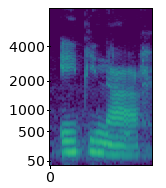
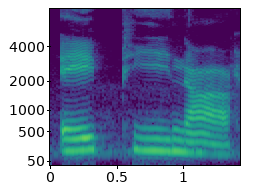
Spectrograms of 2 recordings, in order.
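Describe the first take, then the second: First: Said in the usual way. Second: "Épinard" slowly stretched as ay, pee, nar; slow teaching demo of "Épinard"; syllable by syllable. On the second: Shown as a demonstration. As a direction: draw out each syllable of "Épinard". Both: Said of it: "makes the A".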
